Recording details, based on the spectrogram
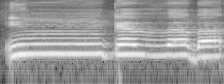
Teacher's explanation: നൂൻ സാക്കിനയ്ക്ക് ശേഷം കാഫ് വന്നു. ഇഖ്ഫായിൻ്റെ അക്ഷരമായിട്ടുള്ള കാഫ് വന്നതുകൊണ്ട് നൂൻ സാക്കിനയെ മറച്ചു വെച്ചിട്ട് മണിച്ചോതി കൊടുക്കുക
